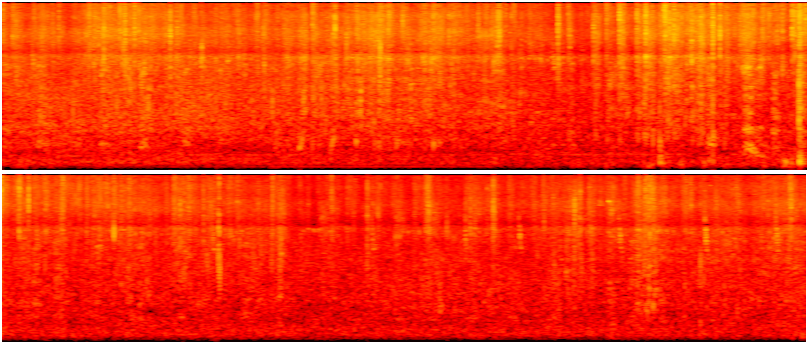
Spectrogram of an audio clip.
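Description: Dogs splashing and padding through a large, shallow muddy rain puddle, paws slapping and sloshing water in a continuous patter of small splashes, with one sharp knock about halfway through.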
